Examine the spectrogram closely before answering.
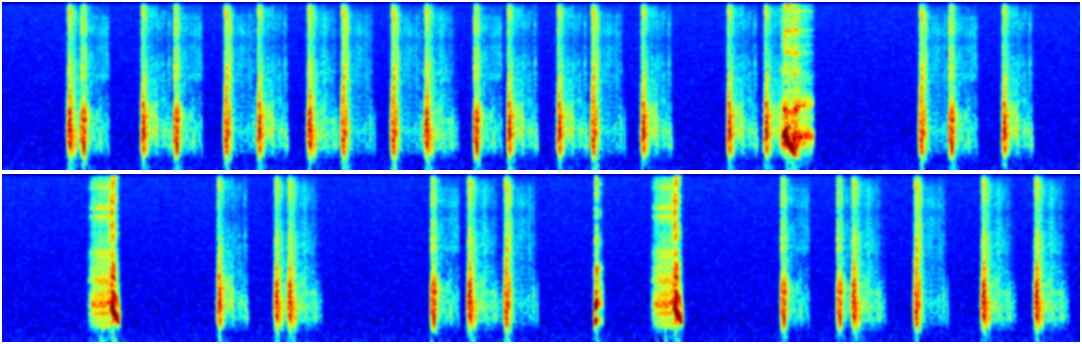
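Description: Footsteps tap quickly on a stone floor in an echoing room.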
